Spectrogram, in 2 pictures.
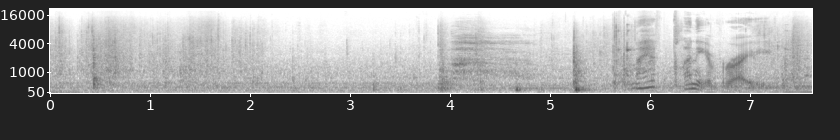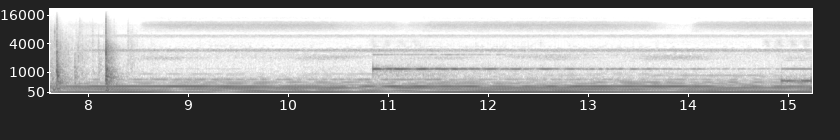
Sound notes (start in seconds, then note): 3.9 sighs; 10.6 insects chirping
